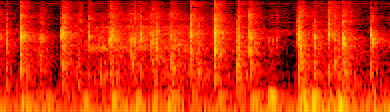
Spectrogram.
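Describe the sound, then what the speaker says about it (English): Steady typing on a computer keyboard with irregular clusters of key clicks and taps, close and quiet, with no talking. "I'm just typing these in."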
